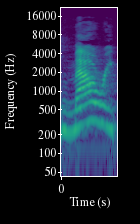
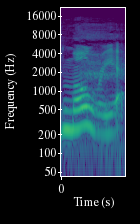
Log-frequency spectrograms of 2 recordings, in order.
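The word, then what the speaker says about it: Māori: be like oh yeah those Mauy people in New Zeal like no that's not how it's said like it's moy if you're not going to roll the R and I'm bad at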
